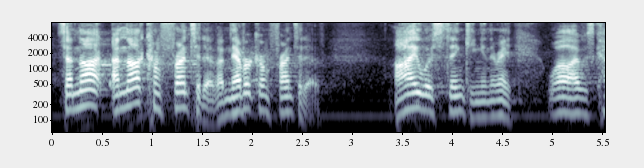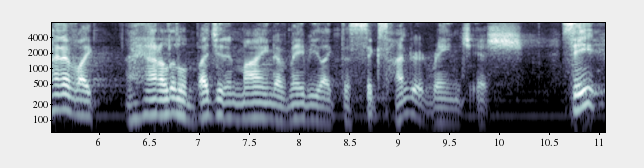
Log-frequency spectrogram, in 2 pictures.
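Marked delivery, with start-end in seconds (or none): 3.4-10.2 much lower and softer, hesitant; downplay the offer so nobody feels pushed; soft and humble. Shown as a demonstration. Coach showing the buyer's humble counteroffer, soft and low. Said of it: "Range-ish doesn't say, I'm stuck here".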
